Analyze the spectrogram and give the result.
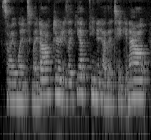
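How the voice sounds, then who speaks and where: A woman speaks in an echoey room, a little away from the microphone. Her voice sits at an average pitch. She talks casually and practically, like a vlogger walking viewers through tips step by step. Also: steady tone, fast talker, distant mic. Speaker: vlogger sharing personal experience. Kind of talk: casual explanatory vlog talk.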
